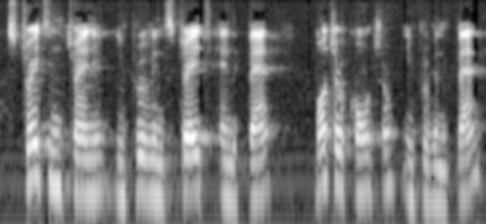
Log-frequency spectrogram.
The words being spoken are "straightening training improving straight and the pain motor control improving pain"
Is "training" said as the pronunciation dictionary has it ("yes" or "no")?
yes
